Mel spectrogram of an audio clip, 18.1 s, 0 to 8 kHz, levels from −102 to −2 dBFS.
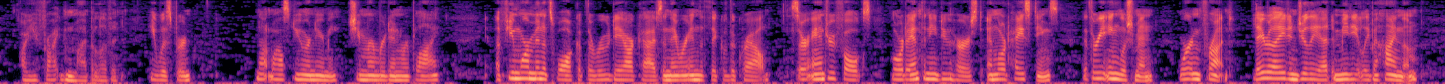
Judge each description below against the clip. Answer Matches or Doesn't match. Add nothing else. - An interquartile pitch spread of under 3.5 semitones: Matches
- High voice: Doesn't match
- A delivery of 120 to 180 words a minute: Doesn't match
